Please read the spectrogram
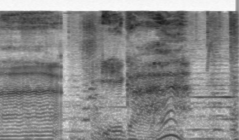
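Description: A man's voice with swooping rises and falls in pitch over background music with a low steady drone.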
